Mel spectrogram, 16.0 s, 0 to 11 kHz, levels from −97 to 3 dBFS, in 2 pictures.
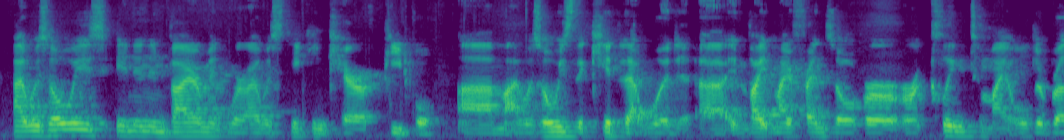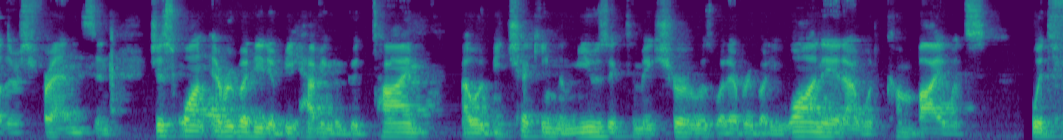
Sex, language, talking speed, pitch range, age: male, English, 235 wpm, 95-120 Hz, 30-49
